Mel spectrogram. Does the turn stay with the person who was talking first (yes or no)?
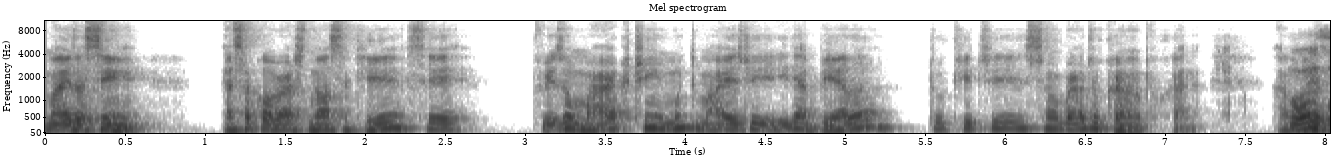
yes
